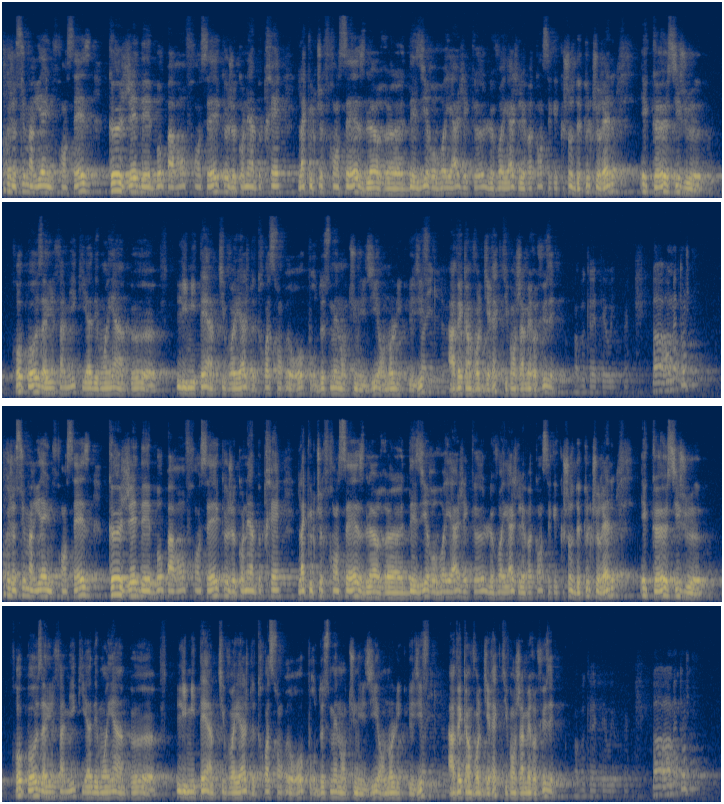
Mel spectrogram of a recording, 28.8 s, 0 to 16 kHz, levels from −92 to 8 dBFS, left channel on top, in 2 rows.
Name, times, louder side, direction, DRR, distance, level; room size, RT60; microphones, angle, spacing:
voice 1, 0.0-5.6 5.9-14.0 14.6-17.5 17.9-22.9 23.3-25.4 27.6-27.9, right 1 dB, 40° right, 8 dB, 1.3 m, -23 dB
voice 2, 22.8-23.4 24.1-24.3 25.8-28.1, left 2 dB, 35° left, 1 dB, 3.5 m, -37 dB
27.0 x 26.5 x 4.2 m, 1.4 s
head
